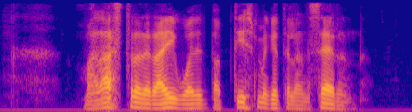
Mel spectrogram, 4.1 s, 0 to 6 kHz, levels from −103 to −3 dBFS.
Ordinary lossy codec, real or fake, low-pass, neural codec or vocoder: AAC, 48 kbps; real; 5.4 kHz; none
